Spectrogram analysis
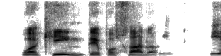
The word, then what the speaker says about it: Joaquin: I can't pronounce his name, he's deceased now, but you know who I'm talking about, Joachim? Joaquin de Yeah, Posada.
